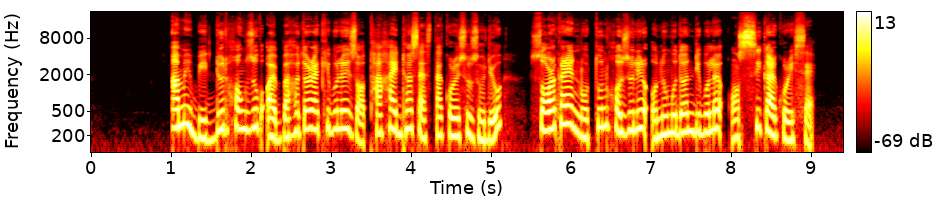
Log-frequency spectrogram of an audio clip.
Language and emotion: Assamese, disgusted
